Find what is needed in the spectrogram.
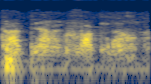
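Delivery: hushed, exasperated whisper; breath-only curse, barely voiced; whispered cursing. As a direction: swear under your breath. Hidden boy curses after parents leave.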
